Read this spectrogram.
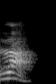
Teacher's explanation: रा का उच्चारण करते समय जीभ की नोक मसूड़ों के नजदीक आकर कांपती है। रा हमारे जो मसूड़े हैं उसके पास तक जाती है लेकिन लगती नहीं है, कांपना यानी ऐसे होती है, रा, उसको प्रकंपी माने हिलती है, जीभ वहां तक पहुंचती नहीं है, कांपती है, हिलती है, उसको प्रकंपी व्यंजन कहते हैं।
